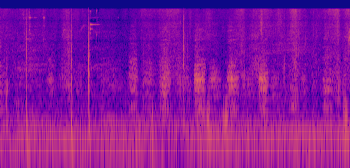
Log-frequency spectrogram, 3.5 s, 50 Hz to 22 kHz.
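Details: Dog pants while Midnight, a once-starving stray black dog taken in during December 2017, is called and praised; uneven breathy puffs over a steady low rumble, with a sharp click near the start.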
